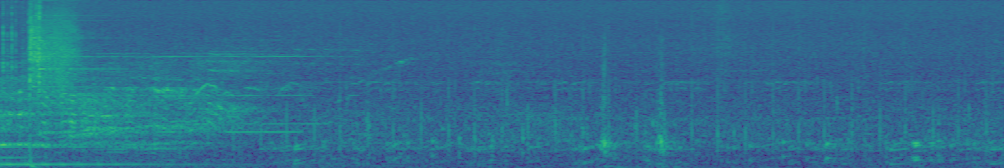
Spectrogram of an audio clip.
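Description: Footsteps tread steadily on a dirt path.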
